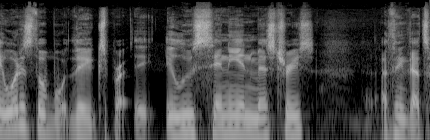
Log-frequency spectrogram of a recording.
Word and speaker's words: Eleusinian: So, like, how do you say, what is the Eleusinian mysteries? I think that's how you say it. Yes, Eleusis. It's a weird word, though. Eleusinian.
